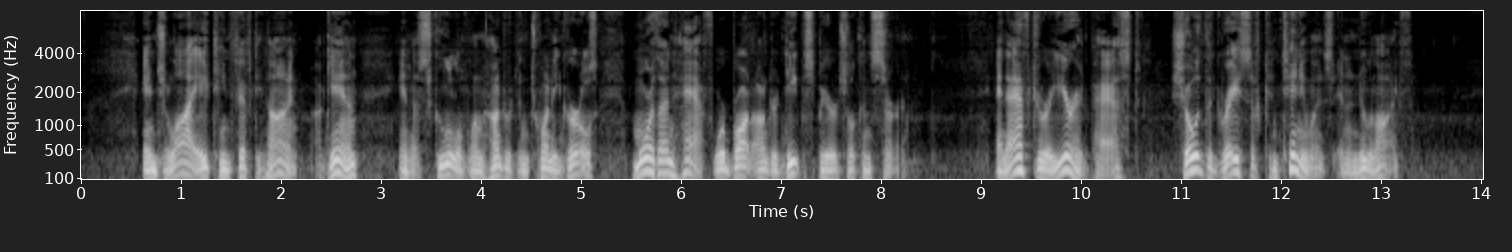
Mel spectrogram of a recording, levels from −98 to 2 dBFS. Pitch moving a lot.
Yes: wide, 5.7 semitones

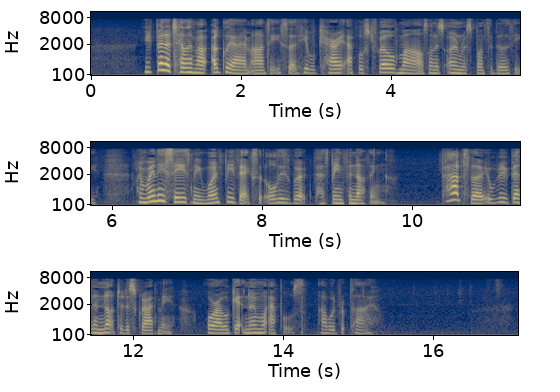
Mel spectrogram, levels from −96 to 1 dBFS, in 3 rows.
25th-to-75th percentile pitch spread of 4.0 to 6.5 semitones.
No: average, 3.2 semitones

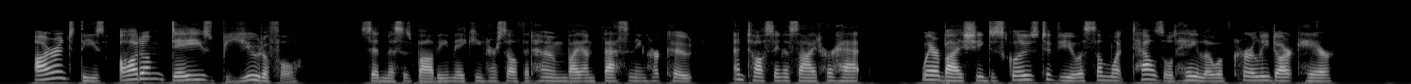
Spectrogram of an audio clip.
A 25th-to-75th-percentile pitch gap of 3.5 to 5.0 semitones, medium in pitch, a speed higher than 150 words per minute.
No: average, 4.0 semitones; medium, 165 Hz; average, 145 wpm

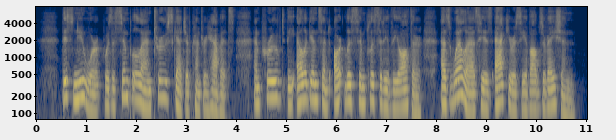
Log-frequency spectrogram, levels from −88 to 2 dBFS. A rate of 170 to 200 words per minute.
No: average, 160 wpm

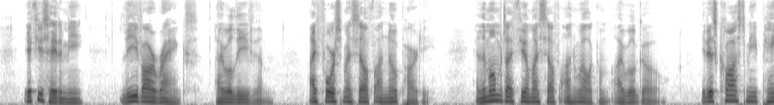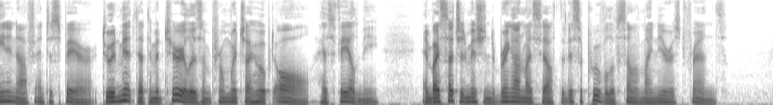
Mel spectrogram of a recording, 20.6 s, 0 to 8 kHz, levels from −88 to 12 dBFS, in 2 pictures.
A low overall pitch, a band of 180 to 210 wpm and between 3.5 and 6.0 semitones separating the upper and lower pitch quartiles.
Yes: low, 105 Hz; average, 190 wpm; average, 4.4 semitones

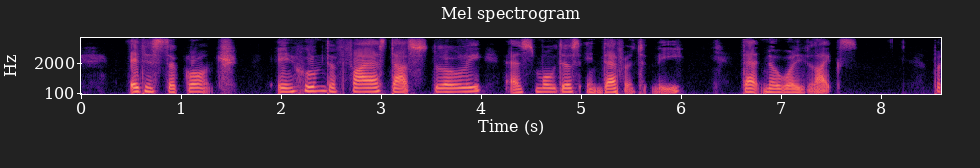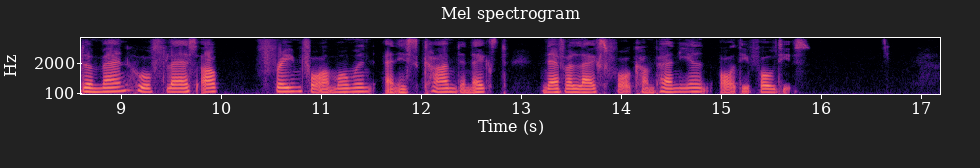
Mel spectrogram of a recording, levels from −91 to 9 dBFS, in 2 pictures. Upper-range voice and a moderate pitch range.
No: high, 195 Hz; narrow, 2.1 semitones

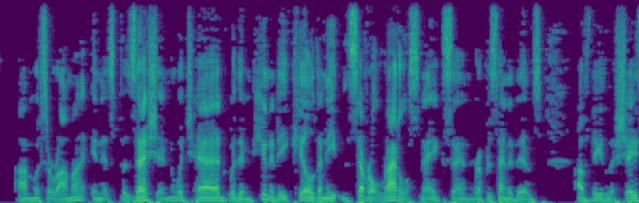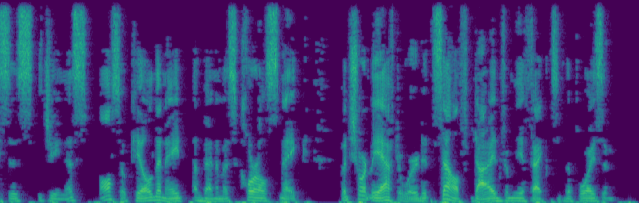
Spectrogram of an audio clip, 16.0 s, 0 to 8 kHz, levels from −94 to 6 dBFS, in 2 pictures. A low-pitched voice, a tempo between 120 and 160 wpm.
Yes: very low, 95 Hz; average, 145 wpm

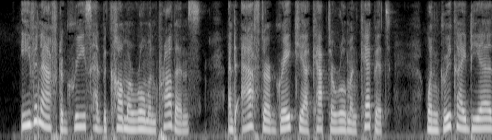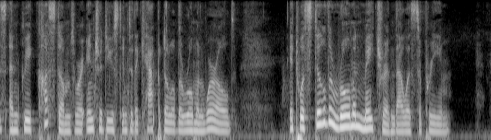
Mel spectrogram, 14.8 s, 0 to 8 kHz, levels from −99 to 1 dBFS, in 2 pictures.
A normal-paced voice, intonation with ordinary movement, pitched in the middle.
Yes: average, 155 wpm; average, 4.7 semitones; medium, 155 Hz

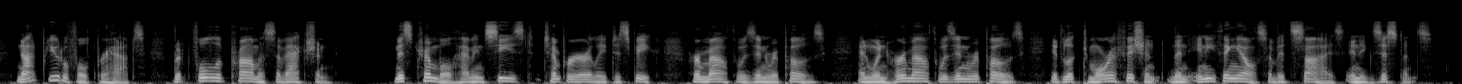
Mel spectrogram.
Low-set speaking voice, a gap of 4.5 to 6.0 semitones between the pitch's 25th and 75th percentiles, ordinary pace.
Yes: low, 110 Hz; average, 5.2 semitones; average, 165 wpm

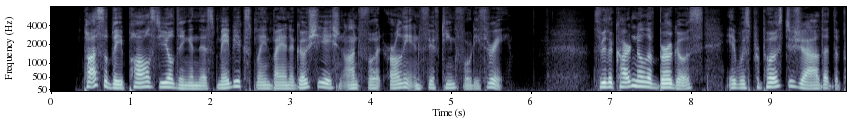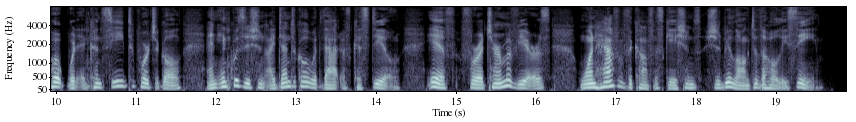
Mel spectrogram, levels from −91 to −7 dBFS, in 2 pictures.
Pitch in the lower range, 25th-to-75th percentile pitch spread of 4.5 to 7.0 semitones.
Yes: low, 130 Hz; average, 5.2 semitones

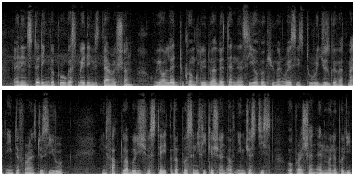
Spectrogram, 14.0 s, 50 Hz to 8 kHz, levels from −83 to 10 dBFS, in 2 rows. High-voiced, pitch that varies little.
No: low, 115 Hz; narrow, 1.3 semitones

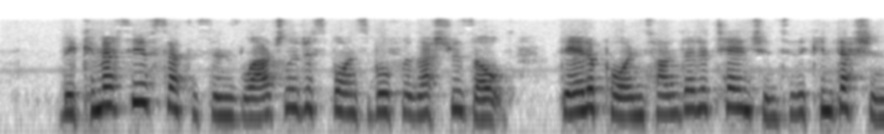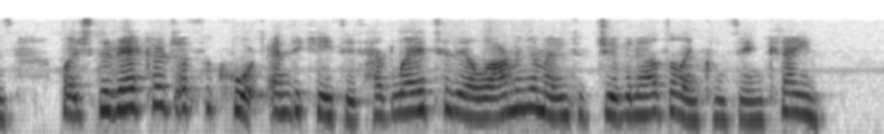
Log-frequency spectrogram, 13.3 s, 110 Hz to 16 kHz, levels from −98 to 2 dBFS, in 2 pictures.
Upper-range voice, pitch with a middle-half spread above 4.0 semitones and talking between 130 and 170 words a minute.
Yes: high, 245 Hz; average, 4.4 semitones; average, 155 wpm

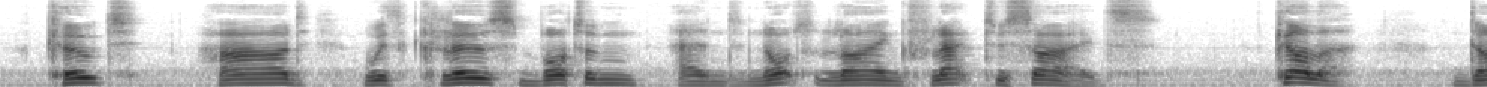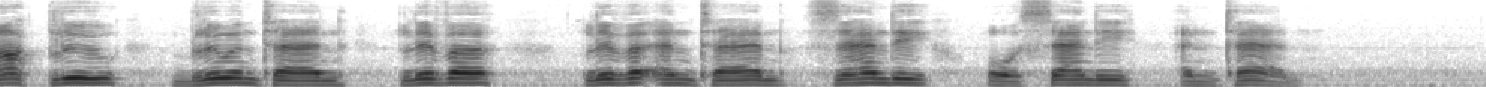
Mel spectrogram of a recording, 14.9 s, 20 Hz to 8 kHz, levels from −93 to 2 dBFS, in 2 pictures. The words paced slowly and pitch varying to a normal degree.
Yes: slow, 105 wpm; average, 3.7 semitones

